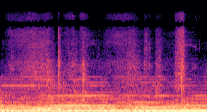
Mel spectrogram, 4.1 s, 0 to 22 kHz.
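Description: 1965 Otis hydraulic elevator's pump motor starting up and running with a steady low hum, pumping oil to raise the car. A few faint clicks sound over the hum.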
